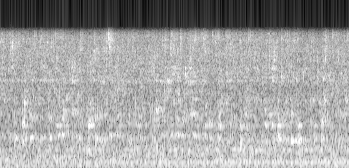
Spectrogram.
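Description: Steady rush of running water in an aquarium system, over a faint low steady hum.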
